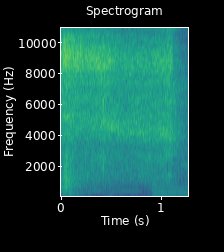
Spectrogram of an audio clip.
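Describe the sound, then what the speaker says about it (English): Air rushes out of an inflated balloon up close, a steady breathy hiss with a thin squeaky whine that shifts pitch near the end, lasting about a second and a half with no voices. "And then I've got to let the air out now."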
